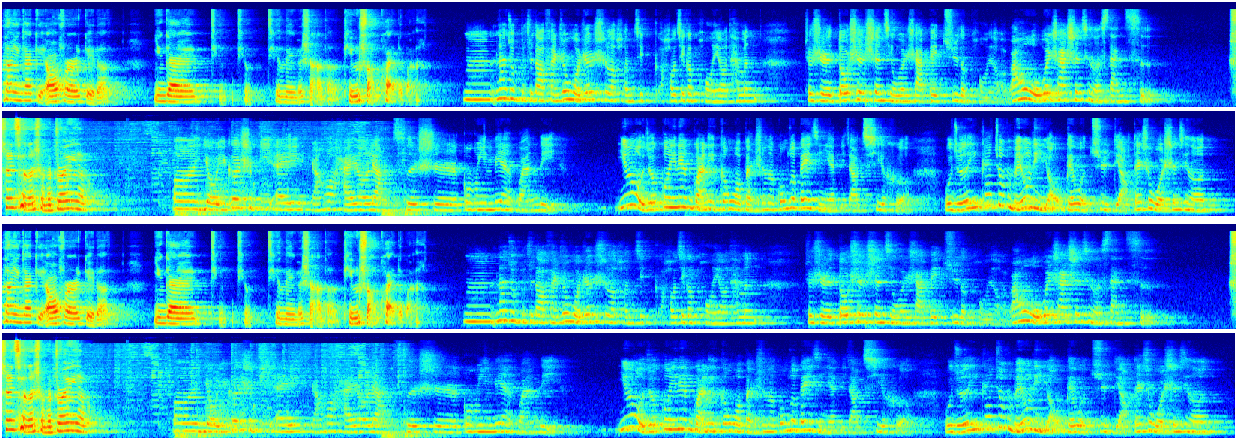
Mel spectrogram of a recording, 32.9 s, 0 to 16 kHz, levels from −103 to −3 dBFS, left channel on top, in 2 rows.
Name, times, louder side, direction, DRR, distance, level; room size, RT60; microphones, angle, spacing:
voice 1, 0.0-1.4 2.0-2.6 2.9-3.0 3.2-3.3 3.6-5.5 16.4-17.7, right 2 dB, 15° right, 12 dB, 0.4 m, -24 dB
voice 2, 6.1-10.4 10.7-15.4 18.7-23.9 24.6-32.5, left 2 dB, 80° left, 7 dB, 1.2 m, -33 dB
mythical mouth of the ancients, 16.4-21.9, right 1 dB, 30° right, 4.4 m, -47 dB
15.0 x 11.5 x 3.6 m, 1.2 s
head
